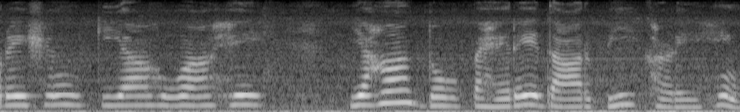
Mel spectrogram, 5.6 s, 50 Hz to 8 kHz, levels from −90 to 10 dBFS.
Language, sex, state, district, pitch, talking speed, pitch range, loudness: Hindi, female, Madhya Pradesh, Dhar, 240 Hz, 95 wpm, 220-250 Hz, -17 LUFS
